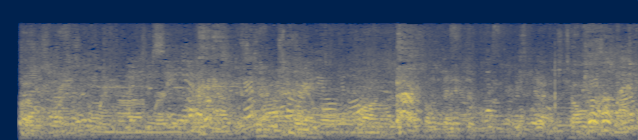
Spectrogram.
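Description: Crowd chatter: many people in an audience talking among themselves at once, overlapping voices with no single speaker standing out. It cuts in suddenly just after the start.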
